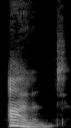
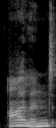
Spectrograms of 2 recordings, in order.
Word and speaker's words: Ireland: one syllable and then ireland of course has two syllables i and then lend but within the first syllable you have the um the triphthong i plus the schwa together now there's something important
